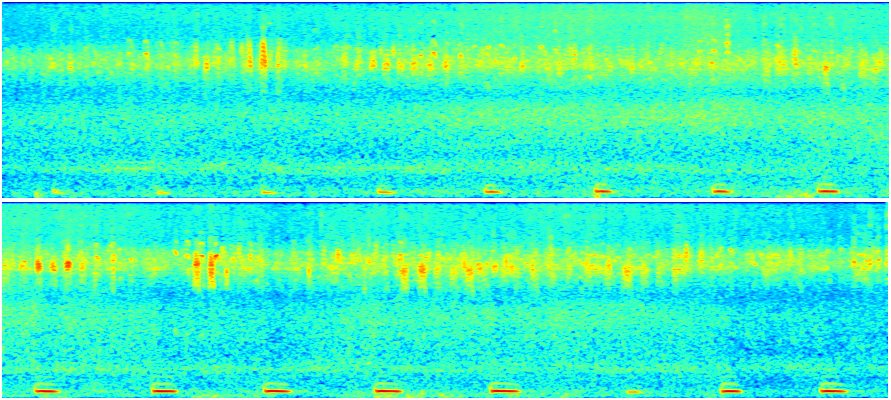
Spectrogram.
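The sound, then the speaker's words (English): A male kākāpō booms, a series of about fifteen deep, resonant low thuds spaced roughly a second apart, growing louder and then easing, over a steady wash of insects and chirping birds. “Kākāpō, the booming of the male kākāpō is a little bit like the heartbeat of the land.”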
